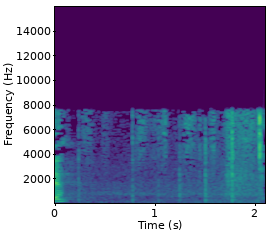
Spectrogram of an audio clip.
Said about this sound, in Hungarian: Ugye halványan rajzolom csak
